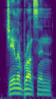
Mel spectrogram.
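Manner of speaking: normal talking voice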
